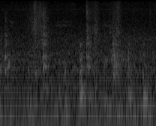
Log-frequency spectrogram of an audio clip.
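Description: Near silence: low room hiss with a few faint, scattered clicks.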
